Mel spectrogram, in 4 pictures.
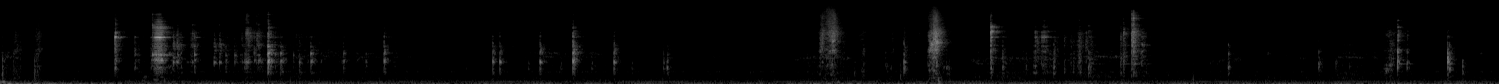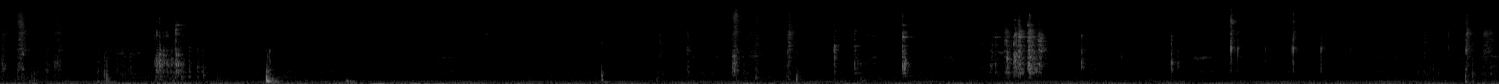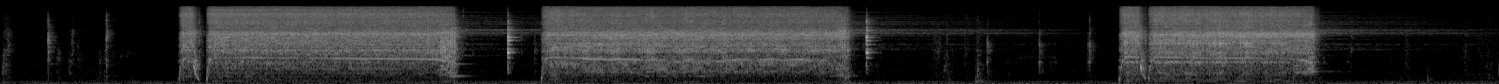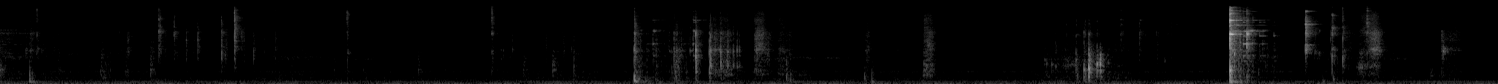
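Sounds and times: metal parts clicking: 0:01.2 - 0:03.6
power tool driving bolts: 0:31.8 - 0:44.8.

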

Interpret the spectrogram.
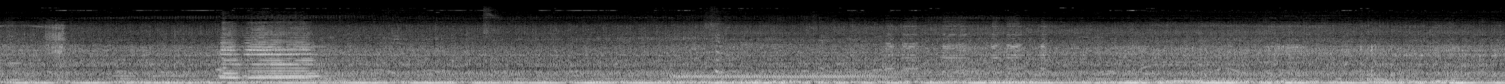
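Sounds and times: truck engines rumbling: 0:00.0 - 0:15.0
truck horn chord: 0:02.2 - 0:03.4, 0:06.5 - 0:10.6.

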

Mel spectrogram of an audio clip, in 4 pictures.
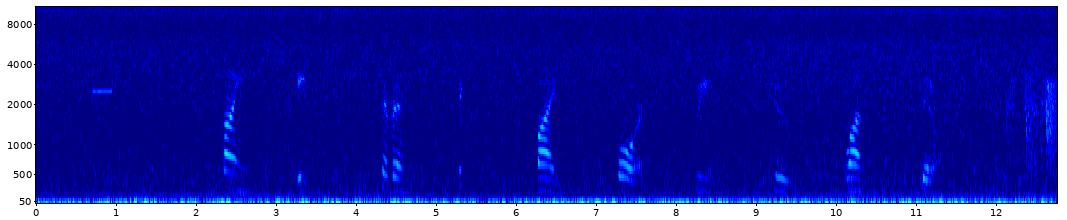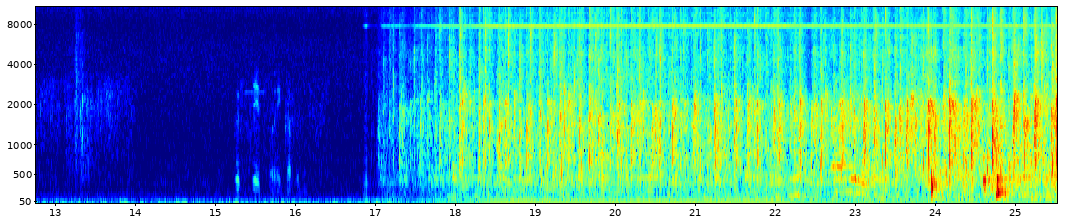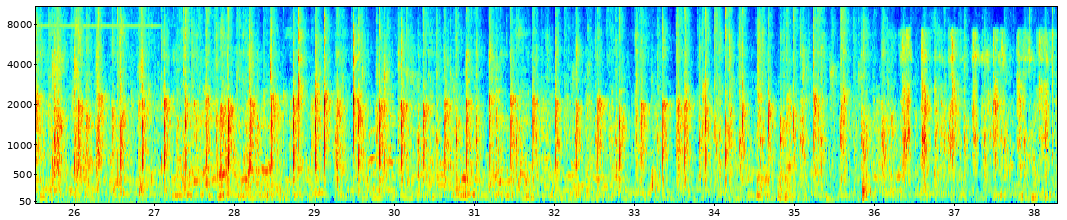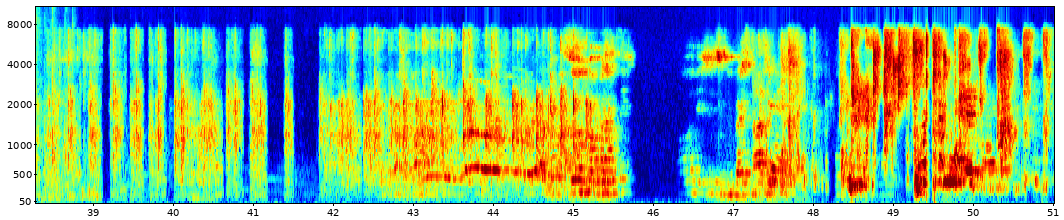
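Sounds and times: audience applauding: 0:16.9 - 0:41.2, 0:41.8 - 0:45.2.

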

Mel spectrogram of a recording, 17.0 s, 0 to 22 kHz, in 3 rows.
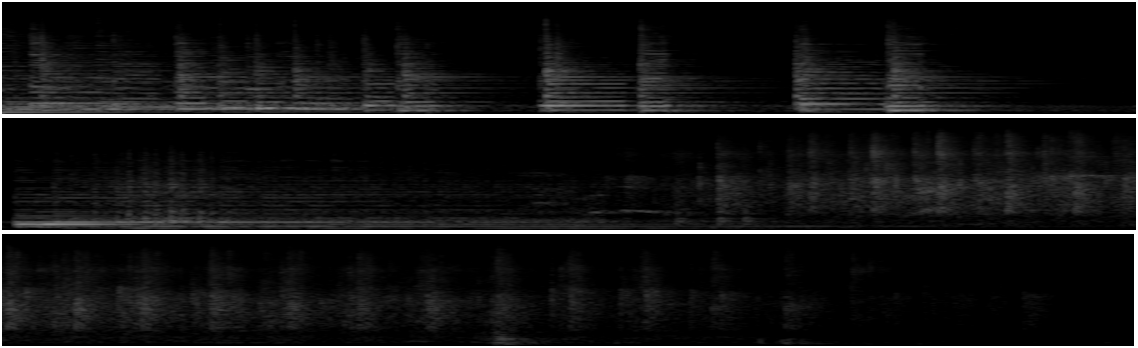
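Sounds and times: plucked string note ringing: 0:00.0 - 0:05.0, 0:05.7 - 0:08.6
audience applauding: 0:08.3 - 0:17.0.

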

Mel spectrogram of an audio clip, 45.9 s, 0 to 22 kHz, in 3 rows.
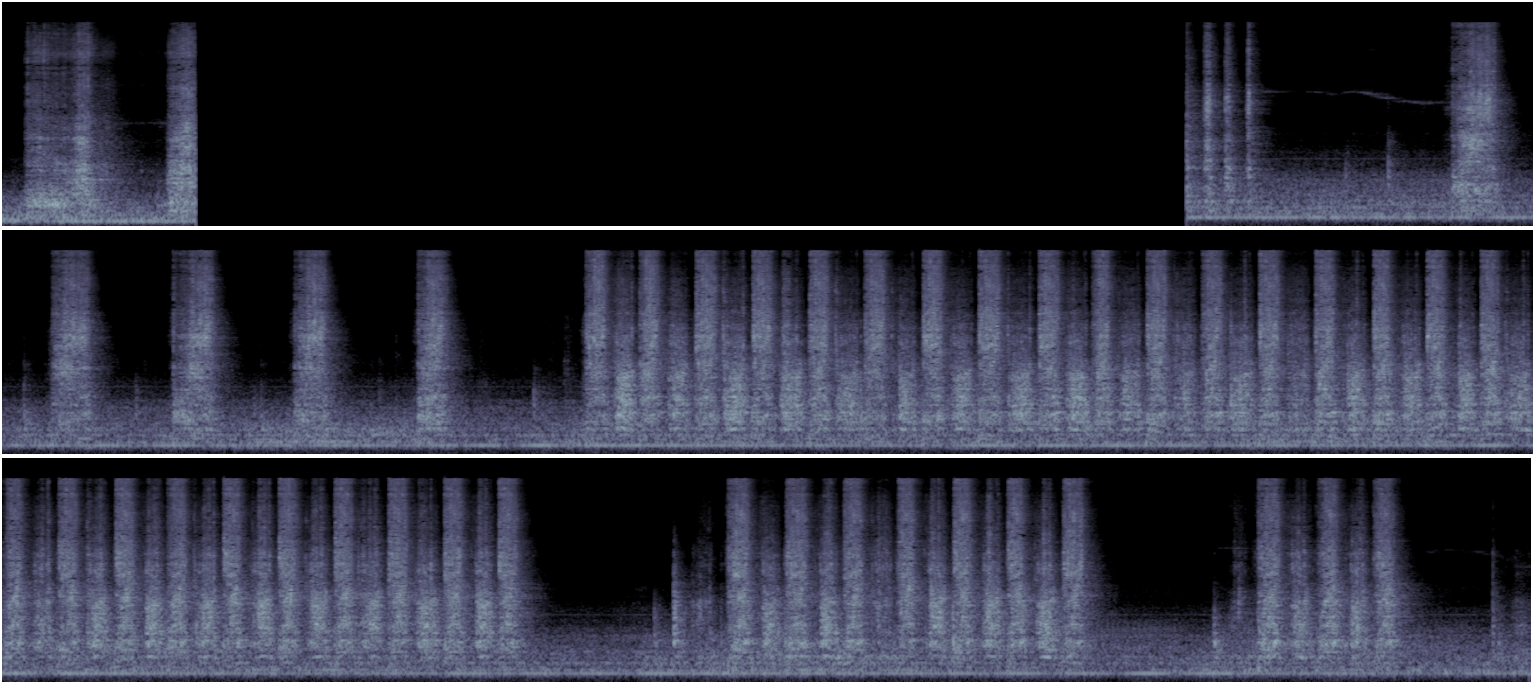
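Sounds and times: steady low hum: 0:12.5 - 0:45.9
hand plane shaving wood: 0:14.5 - 0:15.1, 0:15.8 - 0:16.3, 0:17.0 - 0:17.6, 0:18.2 - 0:18.6, 0:19.5 - 0:19.9, 0:21.2 - 0:35.9, 0:37.9 - 0:41.5, 0:43.2 - 0:44.6.

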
